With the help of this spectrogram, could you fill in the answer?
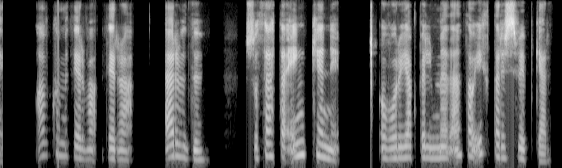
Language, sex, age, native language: Icelandic, female, 40-49, Icelandic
